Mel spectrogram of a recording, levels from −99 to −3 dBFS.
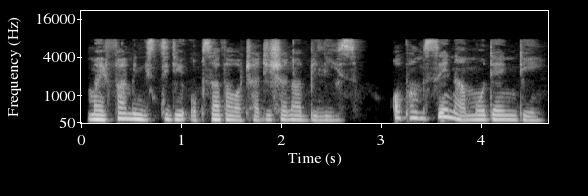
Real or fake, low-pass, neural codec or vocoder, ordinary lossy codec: real; none; none; none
